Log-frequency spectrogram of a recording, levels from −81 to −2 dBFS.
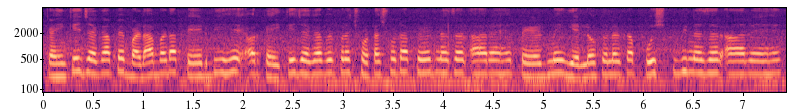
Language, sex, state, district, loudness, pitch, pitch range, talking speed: Hindi, female, Delhi, New Delhi, -15 LUFS, 235 Hz, 220-245 Hz, 225 wpm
